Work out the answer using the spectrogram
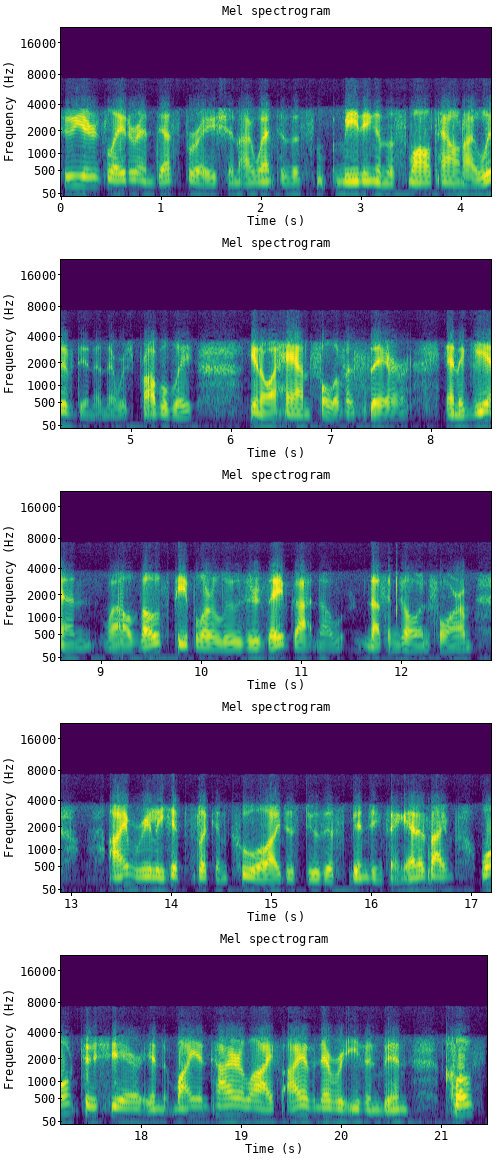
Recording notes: Sunday 7pm phone meeting. Sunday 7pm Anorexia & Bulimia phone meeting.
